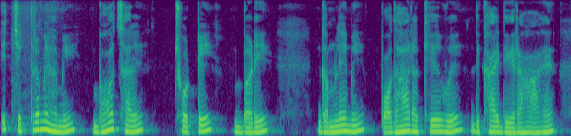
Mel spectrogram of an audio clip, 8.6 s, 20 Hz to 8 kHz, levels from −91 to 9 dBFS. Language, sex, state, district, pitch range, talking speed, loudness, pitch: Hindi, male, Assam, Kamrup Metropolitan, 120-150 Hz, 110 wpm, -14 LUFS, 130 Hz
